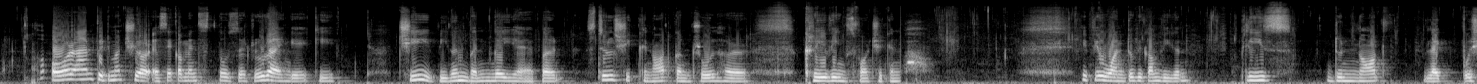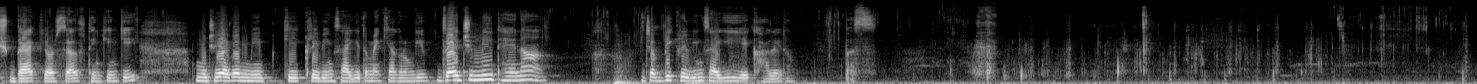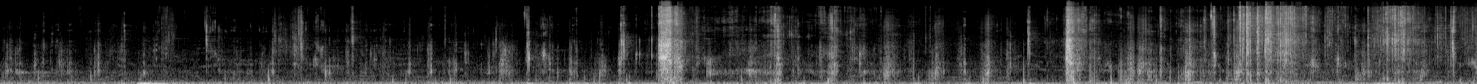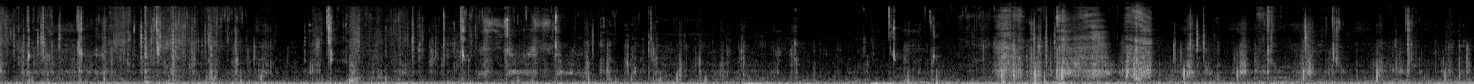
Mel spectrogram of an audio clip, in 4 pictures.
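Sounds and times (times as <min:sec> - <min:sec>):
person chewing food: 0:09.1 - 0:10.9, 0:22.9 - 0:59.0
crunchy bites: 0:24.6 - 0:51.6.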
